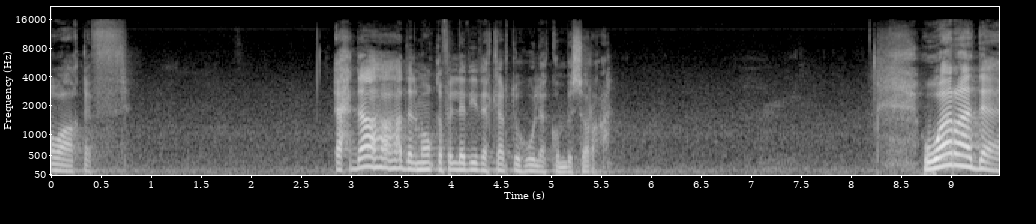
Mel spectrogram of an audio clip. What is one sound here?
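A middle-aged man speaks slowly and with feeling into a microphone, in a room with some echo, pausing between phrases.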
